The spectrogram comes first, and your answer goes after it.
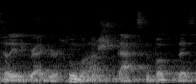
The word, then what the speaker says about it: Chumash: Your Chumash, fine, depending on your Yiddish pronunciation or not. But Chumash for our Sephardi listeners.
